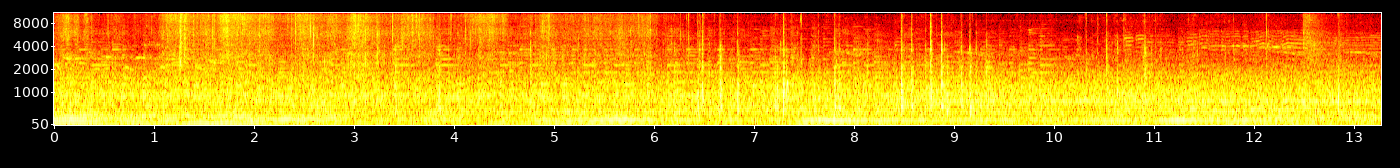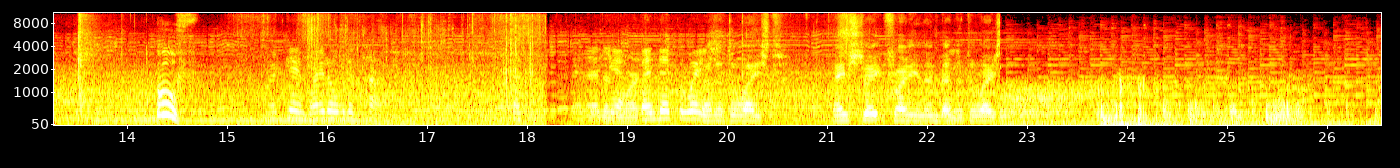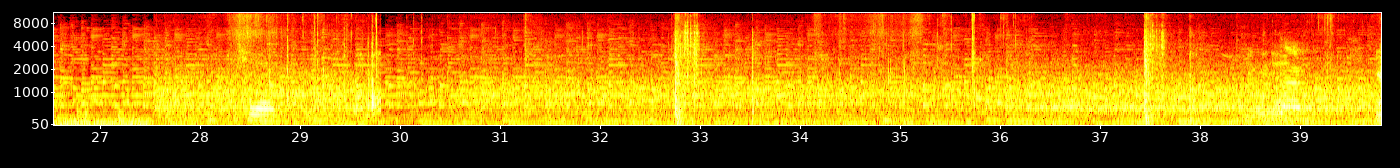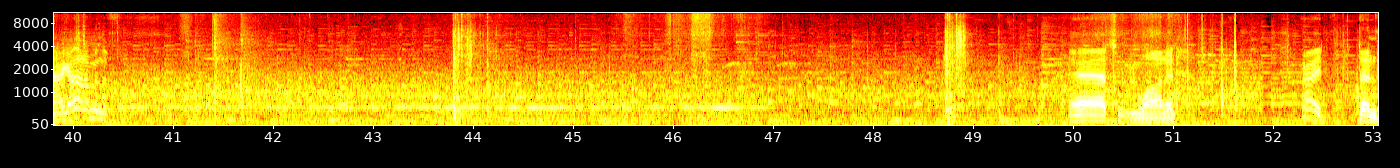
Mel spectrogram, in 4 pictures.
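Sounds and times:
background music: 0.0s - 53.0s
heavy thump: 22.9s - 27.6s
voices: 35.6s - 48.3s.

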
